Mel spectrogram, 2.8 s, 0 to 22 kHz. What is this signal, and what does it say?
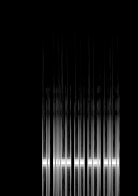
Morse code, heard as a keyed tone, about 44 wpm, 700 Hz. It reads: N3MGC
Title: USA Call Signs 45wpm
